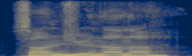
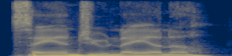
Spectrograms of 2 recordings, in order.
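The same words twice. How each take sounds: First: It is said with a Japanese accent, quickly. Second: It is said with an American accent. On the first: "That's how you say it" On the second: "You want me to say it with an American accent?"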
